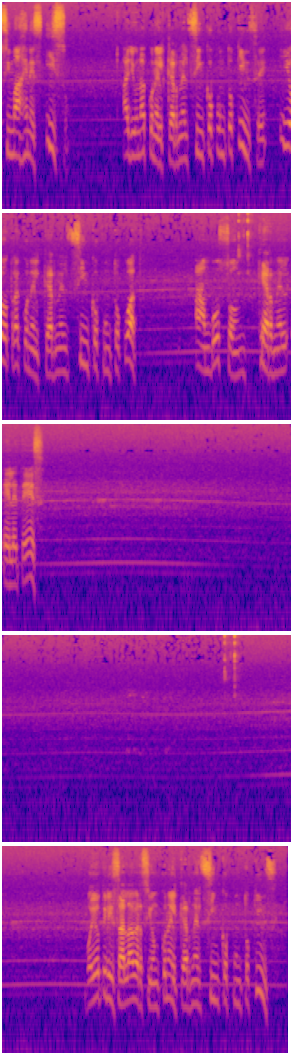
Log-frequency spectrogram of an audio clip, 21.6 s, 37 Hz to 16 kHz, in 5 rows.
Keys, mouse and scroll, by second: 7.9 click, 8.2 click, 10.5-12.4 scroll down 2, 16.4 click, 16.8 click, 18.4-18.9 scroll down 3.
